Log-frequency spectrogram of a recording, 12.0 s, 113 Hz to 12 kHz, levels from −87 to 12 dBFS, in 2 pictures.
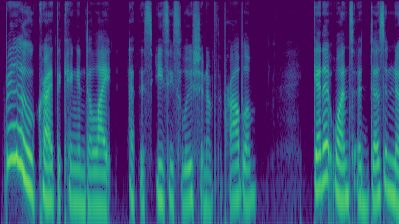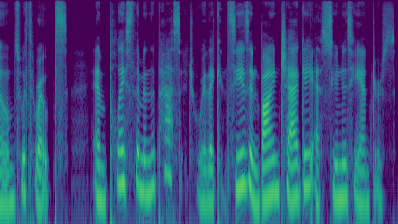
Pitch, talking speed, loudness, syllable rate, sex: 210 Hz, 195 wpm, -20 LUFS, 5.4 syllables/s, female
